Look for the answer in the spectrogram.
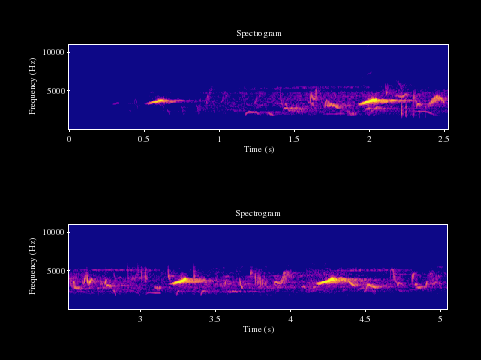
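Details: A common nightingale (Luscinia megarhynchos) sings loud, high whistled notes about every second or so, each followed by rapid scratchy chattering and twittering, in a quiet setting.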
